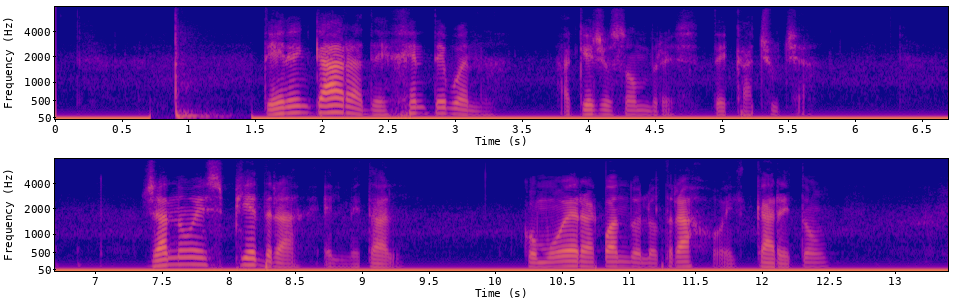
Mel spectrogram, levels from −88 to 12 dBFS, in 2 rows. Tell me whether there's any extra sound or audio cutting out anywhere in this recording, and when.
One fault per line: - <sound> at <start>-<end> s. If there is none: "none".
- thud at 0.9-1.3 s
